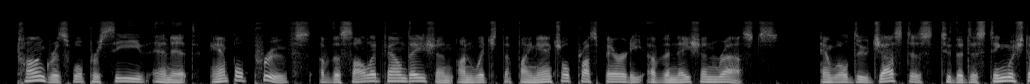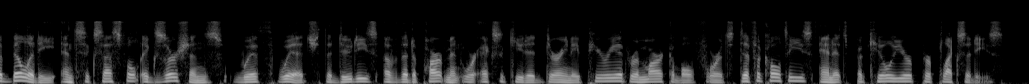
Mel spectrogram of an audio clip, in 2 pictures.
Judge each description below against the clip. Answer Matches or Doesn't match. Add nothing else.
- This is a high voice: Doesn't match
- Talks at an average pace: Matches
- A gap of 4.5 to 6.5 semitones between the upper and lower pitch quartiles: Matches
